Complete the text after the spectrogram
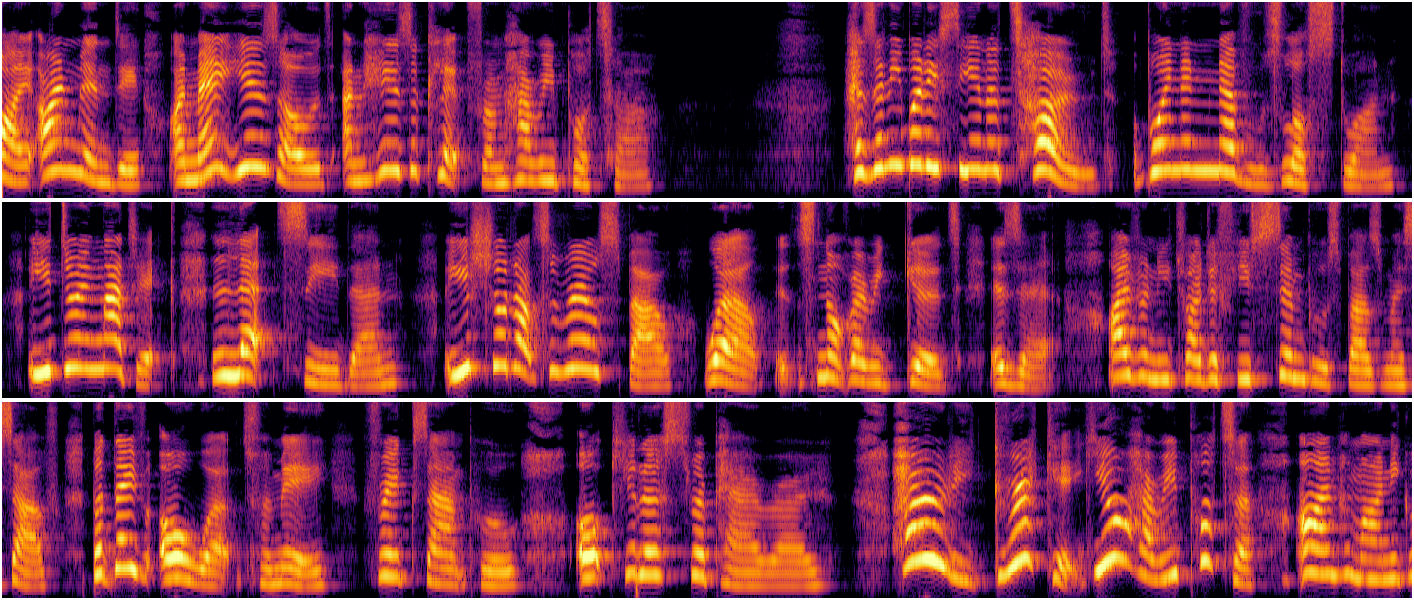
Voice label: Voiceover; Harry Potter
